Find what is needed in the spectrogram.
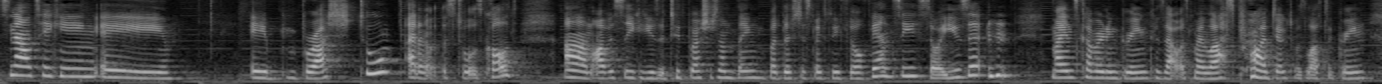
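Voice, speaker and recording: Speaking at a moderate pace, a woman uses an ordinary speaking voice, pitched fairly high and with ordinary pitch variation. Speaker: craft tutorial youtuber. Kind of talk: tutorial. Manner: casual, chatty.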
